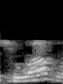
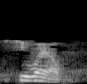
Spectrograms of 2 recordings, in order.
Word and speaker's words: شواظ: كلمة شواظ تنطق بضم الشين وكسرها لغتان وقرئهما في القراءات المتواترة، يعني تقول شواظ وتقول شواظ، فشواظ بالضم أو شواظ بالكسر بمعنى اللهب الذي لا دخان معه، اللهب الذي لا دخان معه.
